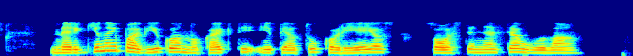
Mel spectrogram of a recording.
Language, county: Lithuanian, Panevėžys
